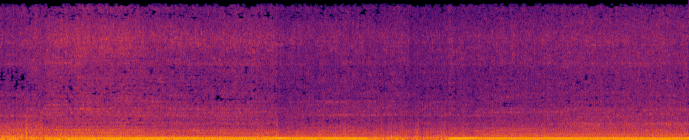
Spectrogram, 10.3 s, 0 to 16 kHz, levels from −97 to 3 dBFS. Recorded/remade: recorded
